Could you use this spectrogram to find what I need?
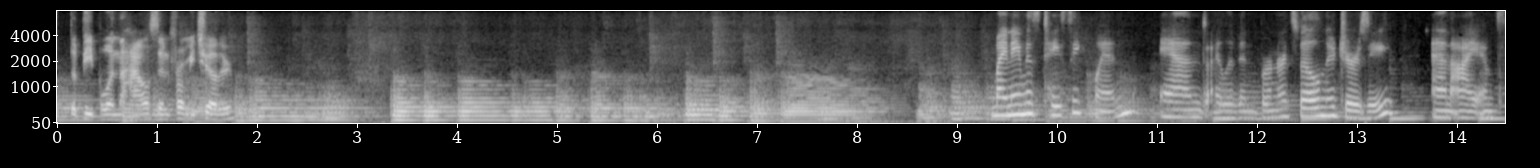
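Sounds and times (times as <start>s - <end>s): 
speech: 0.0s - 2.1s, 9.4s - 14.4s
tuba playing Christmas carols: 0.0s - 13.0s.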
